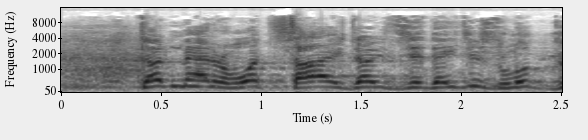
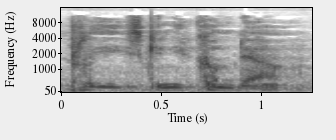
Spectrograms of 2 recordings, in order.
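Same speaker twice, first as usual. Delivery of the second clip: low, much softer pleading; a retold desperate plea, softer and lower; 11 semitones lower, 7 dB quieter than usual. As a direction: beg quietly, worn down. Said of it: "with that desperation".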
